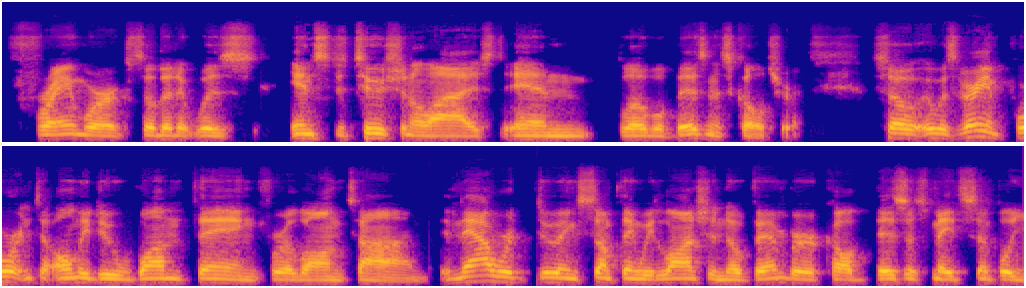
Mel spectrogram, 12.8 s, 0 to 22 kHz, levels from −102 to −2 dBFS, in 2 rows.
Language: English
